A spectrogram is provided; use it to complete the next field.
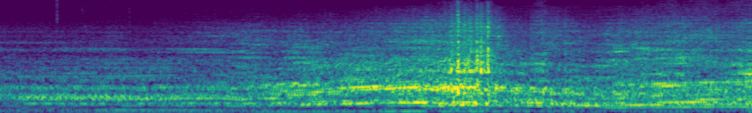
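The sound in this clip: A Kawasaki road-racing motorcycle pulls away from the start, its engine note climbing in pitch and growing louder as it accelerates, with a brief crackling burst midway through.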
